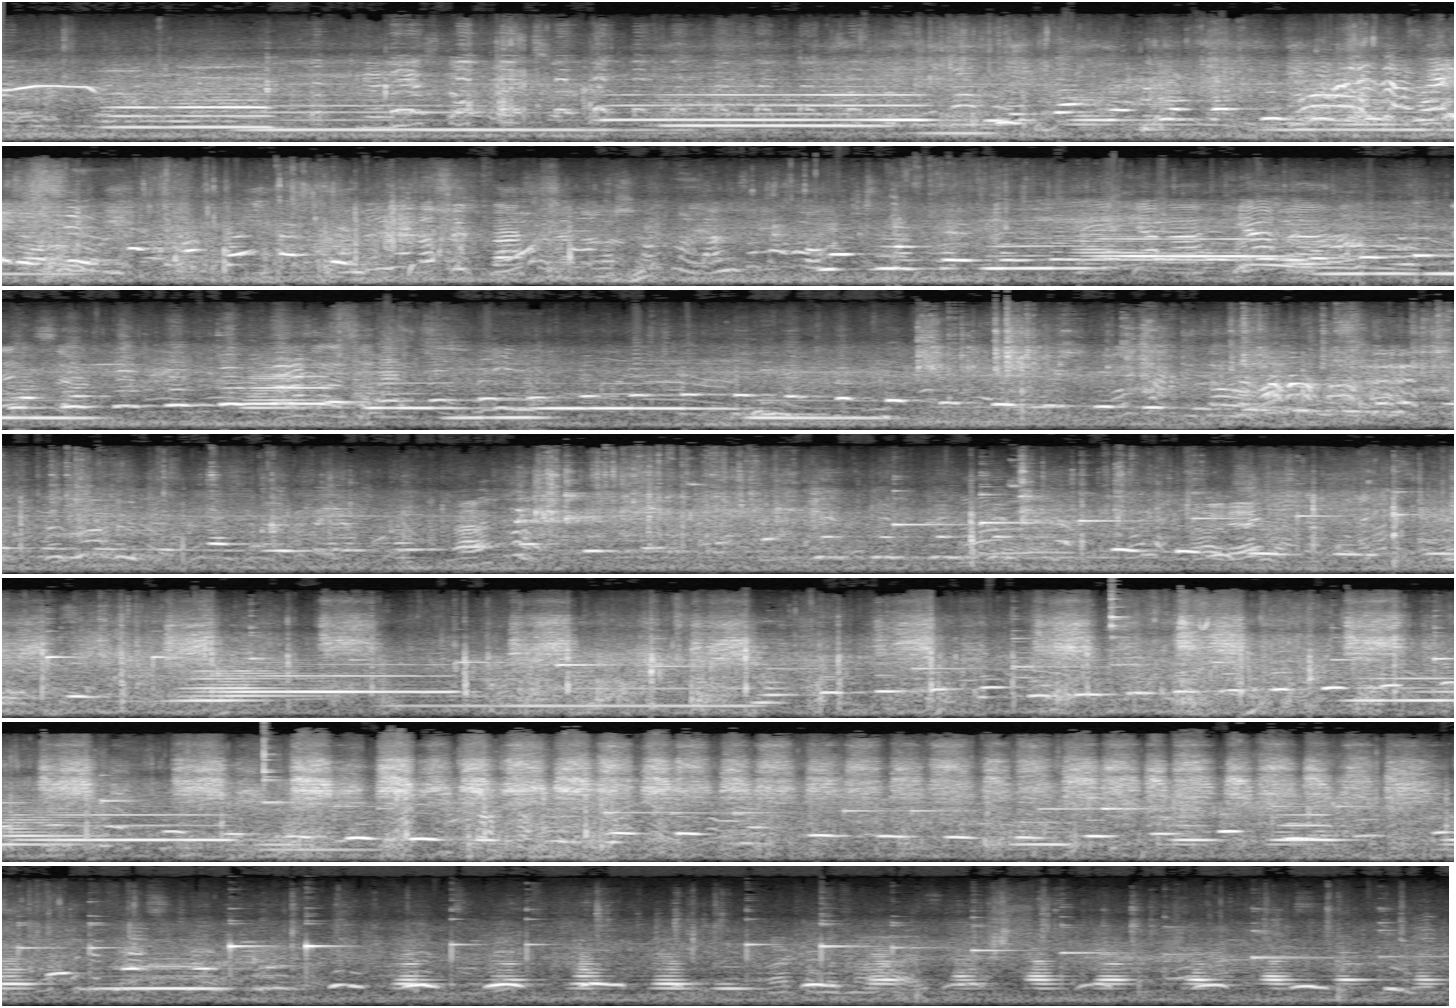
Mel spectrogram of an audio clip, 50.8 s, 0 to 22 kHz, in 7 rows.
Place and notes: Hosingen, Luxemburg - Hosingen, nature park house, summer fair, water orchestra
Auf dem Sommer-Familienfest des Naturpark Hauses. Die Klänge des Wasserorchesters.
At the summer family fair of the nature park house. The sounds of the water orchestra.
Hosingen, Luxembourg, 5 August 2012, 14:30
